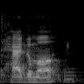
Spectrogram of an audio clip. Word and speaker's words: Tagima: about the Tagima Tw-55, and that is right, that is how you say it. It's not Tagima or Tagima, it's Tagima.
